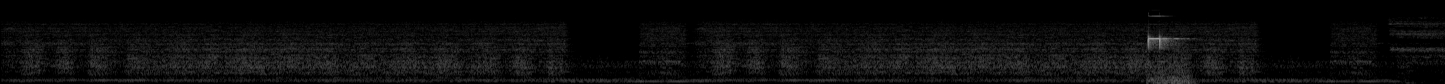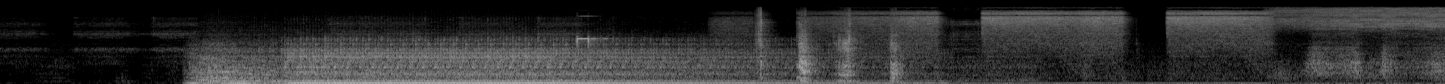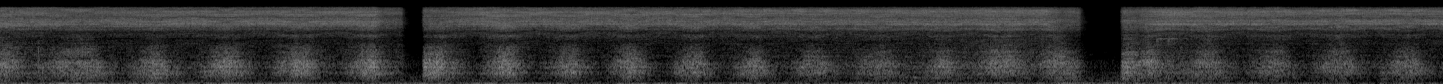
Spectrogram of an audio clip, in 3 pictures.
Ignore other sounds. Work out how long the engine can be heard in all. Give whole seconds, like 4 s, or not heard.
9 s.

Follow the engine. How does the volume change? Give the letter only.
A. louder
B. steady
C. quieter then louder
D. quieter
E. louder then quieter
D.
